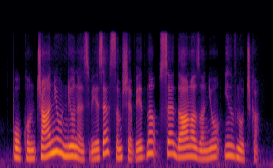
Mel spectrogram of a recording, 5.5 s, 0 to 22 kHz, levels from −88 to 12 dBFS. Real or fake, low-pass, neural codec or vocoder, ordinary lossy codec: fake; 10.8 kHz; codec, 24 kHz, 0.5 kbps, DualCodec; none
